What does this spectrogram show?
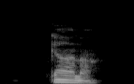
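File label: "garner", Australian English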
